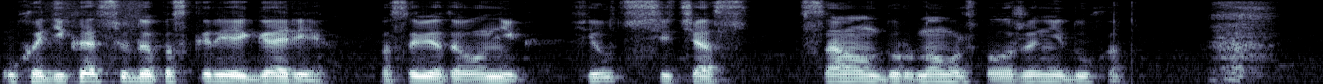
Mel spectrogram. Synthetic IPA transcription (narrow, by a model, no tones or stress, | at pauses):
ʊxɐdʲikəɐt̪ʲsʲud̪əpəskɐɾʲejəɡaɾʲɪ | pəsɐvʲe̞t̪əvəlˠnʲik | fʲilˠssʲɪt͡ɕas | fsaməmd̪ʊrno̞mrəspəlˠɐʐɛnʲɪːd̪uxə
